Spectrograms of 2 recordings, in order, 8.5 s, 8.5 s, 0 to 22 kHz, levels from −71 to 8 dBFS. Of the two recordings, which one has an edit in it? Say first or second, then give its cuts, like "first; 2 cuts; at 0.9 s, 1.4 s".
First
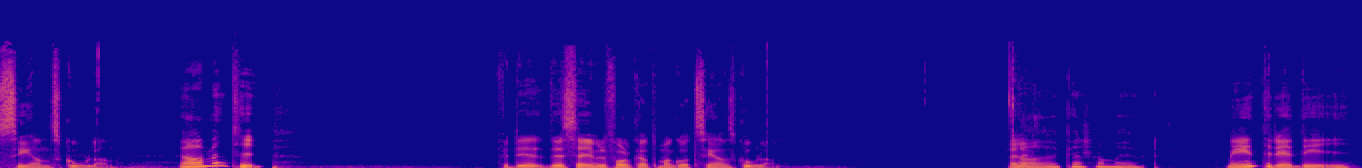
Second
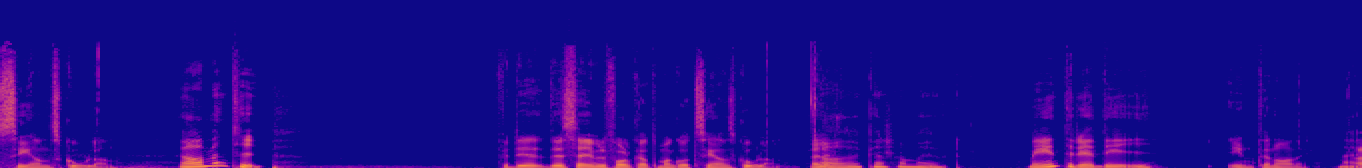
second; 1 cut; at 5.0 s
